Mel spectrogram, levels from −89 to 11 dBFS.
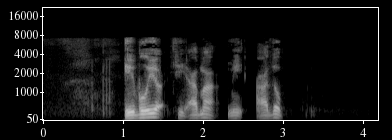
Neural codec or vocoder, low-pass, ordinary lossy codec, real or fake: none; 7.2 kHz; AAC, 48 kbps; real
